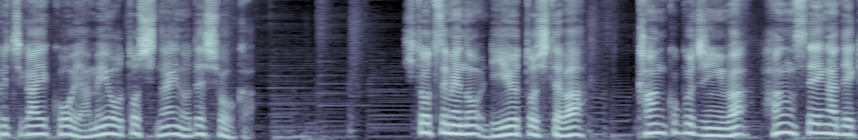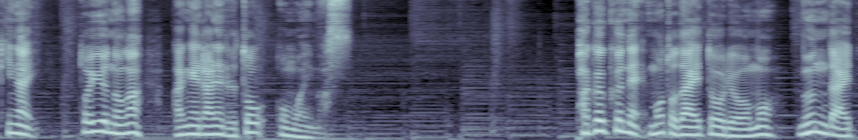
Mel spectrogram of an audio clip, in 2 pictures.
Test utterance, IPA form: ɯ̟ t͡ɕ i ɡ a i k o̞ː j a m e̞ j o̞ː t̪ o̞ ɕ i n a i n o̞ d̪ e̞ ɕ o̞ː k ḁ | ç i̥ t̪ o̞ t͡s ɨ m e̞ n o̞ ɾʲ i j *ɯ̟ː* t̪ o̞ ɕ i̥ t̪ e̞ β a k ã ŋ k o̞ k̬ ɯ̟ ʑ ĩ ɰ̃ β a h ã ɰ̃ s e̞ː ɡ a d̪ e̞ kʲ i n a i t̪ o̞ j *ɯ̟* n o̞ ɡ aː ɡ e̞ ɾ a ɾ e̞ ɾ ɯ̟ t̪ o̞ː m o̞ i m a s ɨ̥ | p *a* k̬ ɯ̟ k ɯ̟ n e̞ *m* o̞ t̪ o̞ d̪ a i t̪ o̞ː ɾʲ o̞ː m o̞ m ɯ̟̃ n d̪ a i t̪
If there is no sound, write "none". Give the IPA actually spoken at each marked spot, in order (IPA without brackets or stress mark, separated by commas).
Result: ɯ̟ː, ɯ̟ː, a, m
